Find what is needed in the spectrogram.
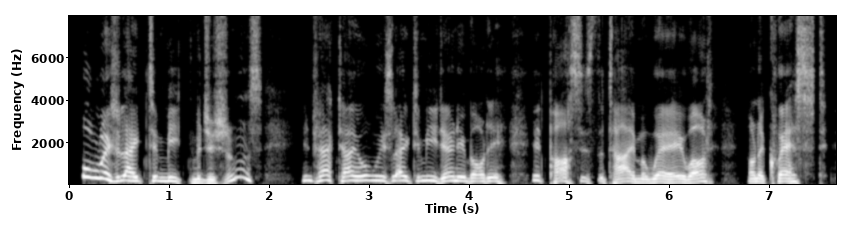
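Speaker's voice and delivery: high, chatty eccentric knight; affable dotty king. Acted. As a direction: ramble on sociably in a high king's voice. Voices chatty King Pellinore.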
